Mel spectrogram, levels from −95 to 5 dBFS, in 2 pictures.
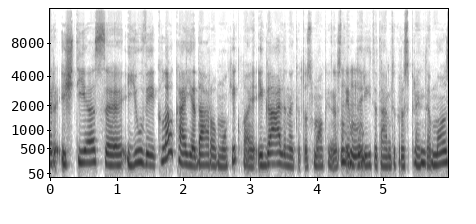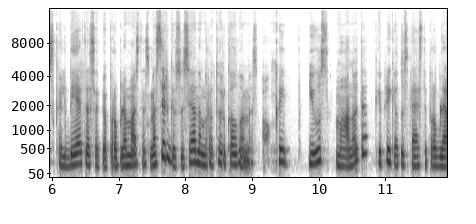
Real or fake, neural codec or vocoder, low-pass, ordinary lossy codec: real; none; 14.4 kHz; Opus, 32 kbps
